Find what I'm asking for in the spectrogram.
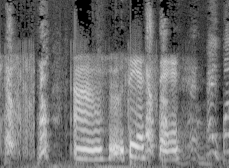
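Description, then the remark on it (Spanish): A dog barks repeatedly and will not stop, loud sharp barks and yelps in an uneven burst, with some high whiny tones mixed in. “¡No deja de ladrar, Ponce!”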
